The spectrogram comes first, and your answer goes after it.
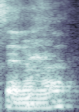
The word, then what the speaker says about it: Sinema: Is it pronounced cinema? It is, yeah.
